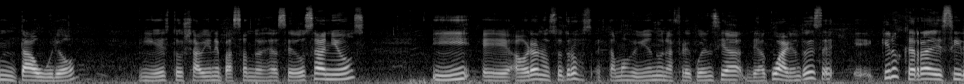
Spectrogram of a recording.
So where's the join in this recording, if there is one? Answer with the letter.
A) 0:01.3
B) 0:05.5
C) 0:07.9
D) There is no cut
D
